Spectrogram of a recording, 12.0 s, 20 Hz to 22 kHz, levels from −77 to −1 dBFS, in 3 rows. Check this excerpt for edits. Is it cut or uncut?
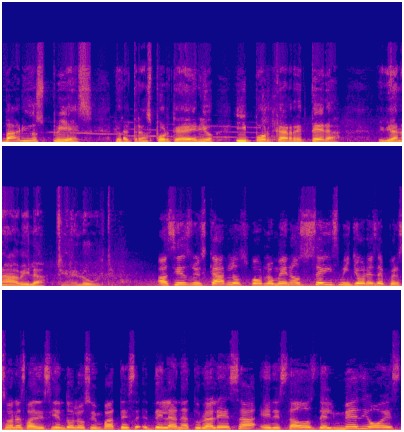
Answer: cut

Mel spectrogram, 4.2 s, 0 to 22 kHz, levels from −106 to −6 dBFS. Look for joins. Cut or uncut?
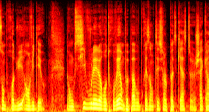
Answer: uncut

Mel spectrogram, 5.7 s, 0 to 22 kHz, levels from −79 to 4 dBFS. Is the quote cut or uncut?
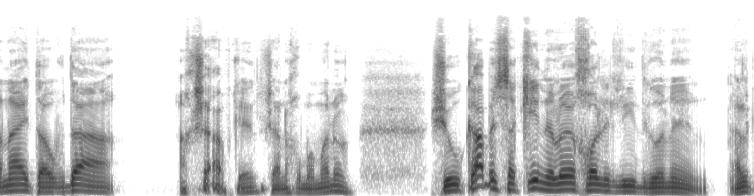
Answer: uncut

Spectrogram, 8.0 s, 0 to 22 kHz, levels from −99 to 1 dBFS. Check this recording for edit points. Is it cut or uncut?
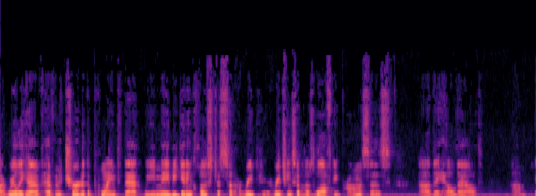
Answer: uncut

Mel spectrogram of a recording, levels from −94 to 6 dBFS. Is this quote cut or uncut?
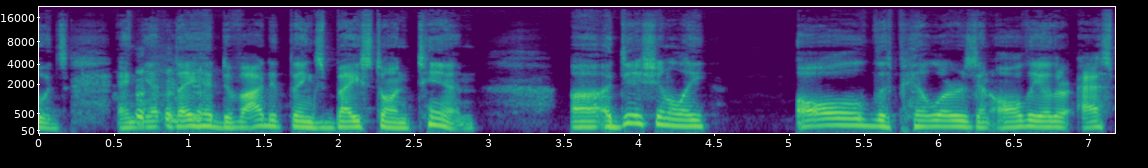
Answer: uncut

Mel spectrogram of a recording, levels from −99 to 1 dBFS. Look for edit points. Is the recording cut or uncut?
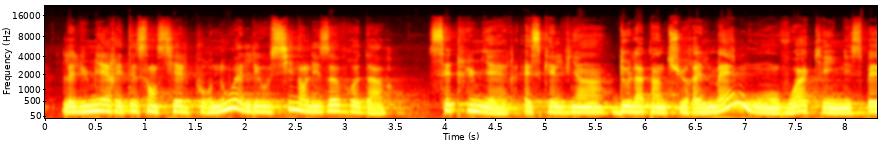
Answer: uncut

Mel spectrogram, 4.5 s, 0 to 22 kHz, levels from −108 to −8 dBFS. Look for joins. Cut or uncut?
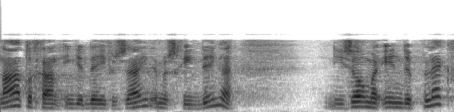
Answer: uncut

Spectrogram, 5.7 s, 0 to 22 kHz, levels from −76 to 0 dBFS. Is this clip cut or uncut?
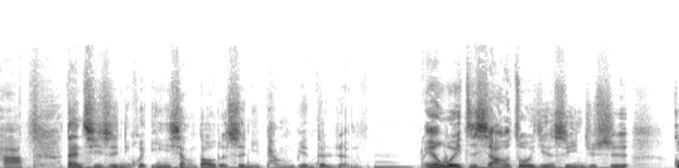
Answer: cut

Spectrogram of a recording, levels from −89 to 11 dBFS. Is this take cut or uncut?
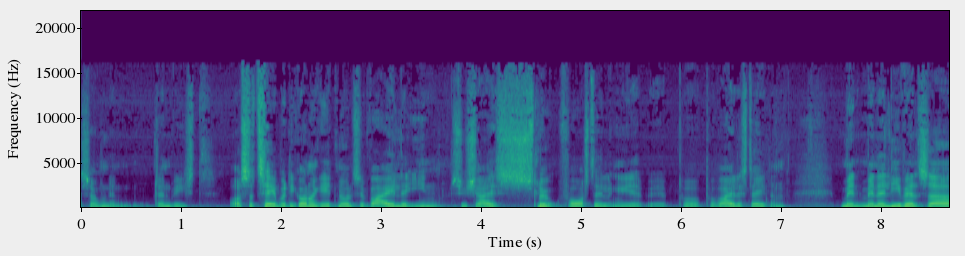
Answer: cut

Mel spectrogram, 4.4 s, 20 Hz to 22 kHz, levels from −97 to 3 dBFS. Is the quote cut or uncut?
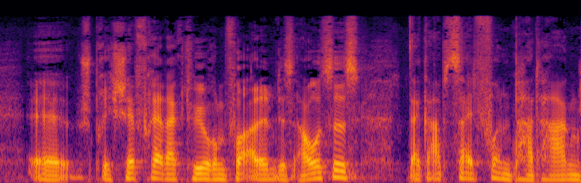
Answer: cut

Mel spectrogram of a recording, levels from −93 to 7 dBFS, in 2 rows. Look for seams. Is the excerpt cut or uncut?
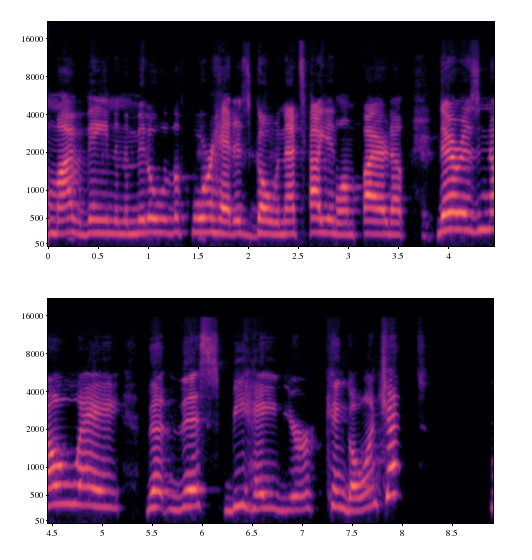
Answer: cut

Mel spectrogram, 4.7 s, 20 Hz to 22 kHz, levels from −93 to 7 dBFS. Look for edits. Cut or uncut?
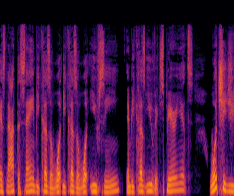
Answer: cut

